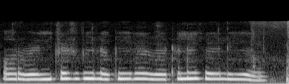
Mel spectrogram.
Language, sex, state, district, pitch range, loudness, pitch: Hindi, female, Rajasthan, Jaipur, 235-260 Hz, -11 LUFS, 245 Hz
